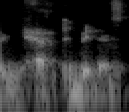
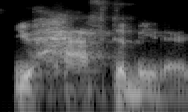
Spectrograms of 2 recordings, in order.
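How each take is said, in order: First: The same line again in an unvoiced whisper; a breathy, voiceless reminder; whispered repeat. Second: Said in the usual way. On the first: Shown as a demonstration. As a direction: hush it for weight. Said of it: "repeated as a whisper". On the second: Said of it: "plain then repeated whispered".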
